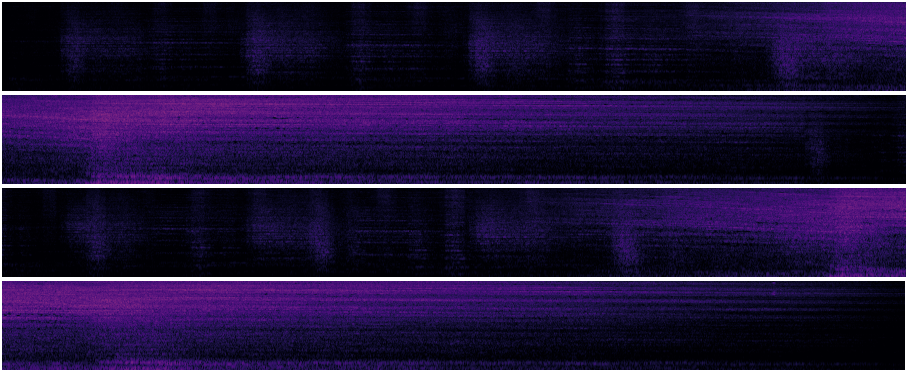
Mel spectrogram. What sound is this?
done on keyboard with audacity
